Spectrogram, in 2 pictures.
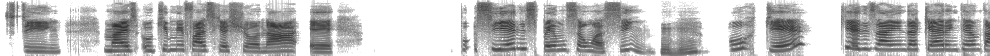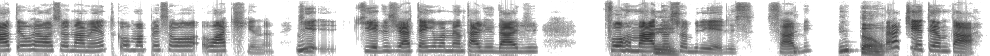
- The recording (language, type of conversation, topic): Portuguese, advice, Como posso conciliar um relacionamento com valores fundamentais diferentes?
- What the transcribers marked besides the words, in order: none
